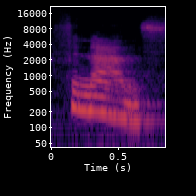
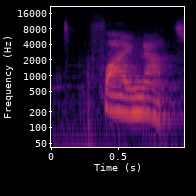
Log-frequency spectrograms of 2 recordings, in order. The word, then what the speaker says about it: finance: a simple word, but sometimes I have heard people saying this as finance. So finance is wrong, finance. So it will always be finance. So now finance, because see, when you go into the phonetics of it, now this is a noun, and when you're using it as a noun, so the stress will always be in the first syllable.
